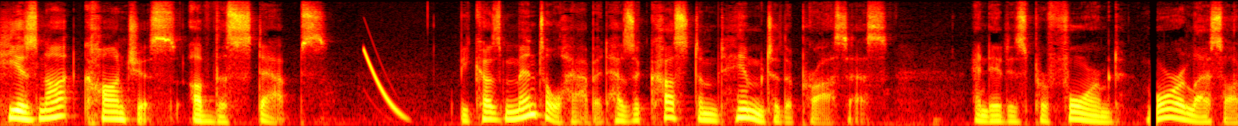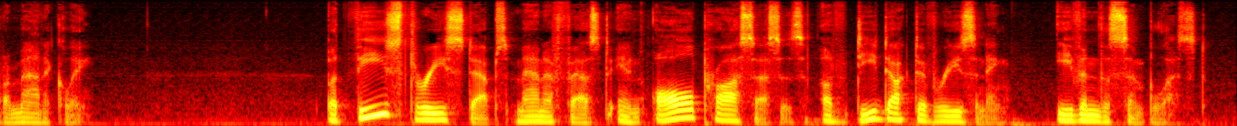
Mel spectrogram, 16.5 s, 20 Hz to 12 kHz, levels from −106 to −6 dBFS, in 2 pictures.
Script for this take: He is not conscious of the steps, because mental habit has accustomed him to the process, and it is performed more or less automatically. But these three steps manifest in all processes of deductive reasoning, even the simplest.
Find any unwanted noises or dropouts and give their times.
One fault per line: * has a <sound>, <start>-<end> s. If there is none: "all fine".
* has a chirp, 2.4-2.8 s
* has a dropout, 7.7-7.7 s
